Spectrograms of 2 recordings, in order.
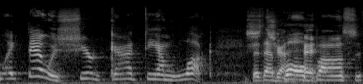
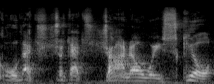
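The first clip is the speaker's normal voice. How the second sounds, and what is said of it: Sports announcer impression, like Jesse Ventura. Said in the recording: “It sounded like it was, you know, Jesse Ventura. From that impression, was Jesse Ventura?”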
